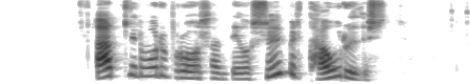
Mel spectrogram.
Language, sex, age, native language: Icelandic, female, 40-49, Icelandic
